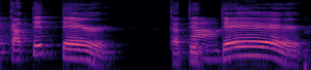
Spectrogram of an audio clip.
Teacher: A sílaba tônica é a última, por isso ela é uma oxítona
